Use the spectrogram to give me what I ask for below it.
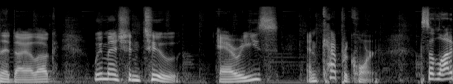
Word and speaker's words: Aries: Greek mythology that's right and uh so it's pronounced Aries Aries a r i e s Aries that's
